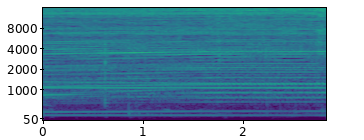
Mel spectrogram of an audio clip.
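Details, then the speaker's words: Jet Central kerosene-start RC turbine fuel pump priming at full speed, simulating running while lines are shaken to clear bubbles: steady high-pitched electric whir at constant pitch with faint bubbling ticks; running smoothly, normal. "cuz right now it's simulating running so what we're doing is a really good thing more bubbles basically now it's running full"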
